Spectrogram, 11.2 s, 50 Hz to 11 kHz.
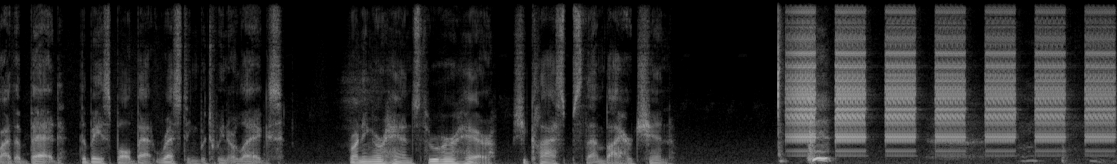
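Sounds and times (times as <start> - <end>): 
speech: 0.0 - 2.9, 3.5 - 6.8, 7.8 - 8.6
radio alarm clock electronic buzzing: 7.8 - 11.1.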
